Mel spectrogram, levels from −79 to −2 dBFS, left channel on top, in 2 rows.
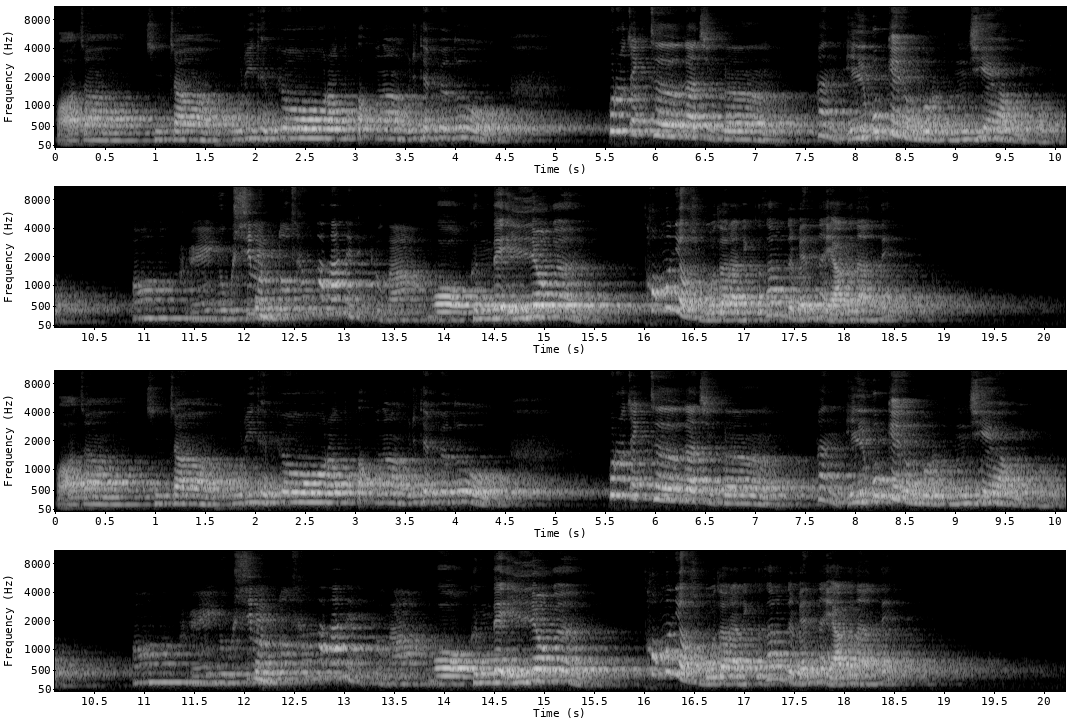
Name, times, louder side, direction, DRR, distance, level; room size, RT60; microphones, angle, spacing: voice 1, 0.0-4.4 5.5-7.2 7.6-10.0 12.1-12.3 13.9-15.4 16.0-18.5, equal, 5° left, -1 dB, 0.5 m, -26 dB
voice 2, 10.9-13.9, left 1 dB, 65° left, 1 dB, 0.8 m, -34 dB
7.6 x 3.3 x 3.9 m, 2.4 s
head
